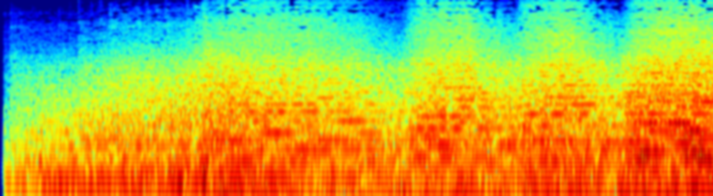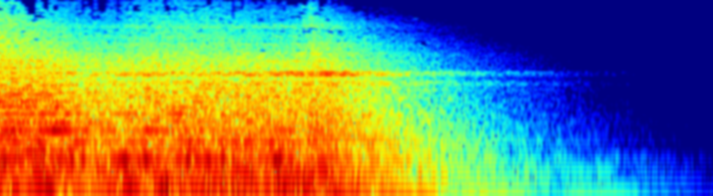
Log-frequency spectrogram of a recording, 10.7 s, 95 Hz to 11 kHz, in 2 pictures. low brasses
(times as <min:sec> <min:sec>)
0:01.4 0:08.7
